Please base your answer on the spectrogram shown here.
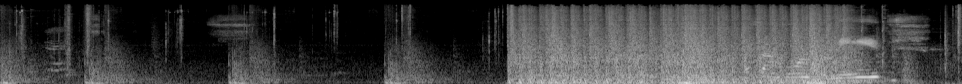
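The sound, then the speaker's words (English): Rapid 9mm gunfire in a video game: a few short bursts of shots, then a long stretch of dense, sustained firing that stays loud to the end. “I think I'm about to find no more RCE. I just ran through my stock of 9mm.”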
